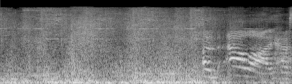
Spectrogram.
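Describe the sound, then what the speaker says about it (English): A turret being destroyed in the mobile game Mobile Legends, with a loud booming blast and crashing debris over dense game sound effects, ending in a bright rising chime. "Destroyed a turret!"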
